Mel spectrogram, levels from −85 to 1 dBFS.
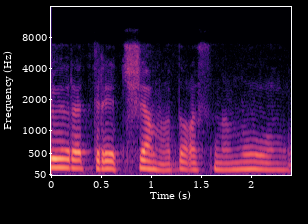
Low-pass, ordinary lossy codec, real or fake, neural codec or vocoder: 7.2 kHz; Opus, 16 kbps; fake; codec, 16 kHz, 2 kbps, FunCodec, trained on LibriTTS, 25 frames a second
